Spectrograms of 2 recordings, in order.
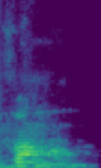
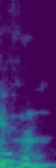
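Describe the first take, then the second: First: The name is said with a Russian pronunciation. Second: The name is said with an English pronunciation. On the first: "in Russian they say Ivan" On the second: "English people say Ivan"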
